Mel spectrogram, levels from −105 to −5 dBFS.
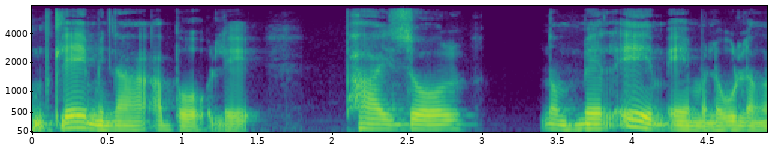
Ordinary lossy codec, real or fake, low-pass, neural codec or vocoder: none; real; 7.2 kHz; none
